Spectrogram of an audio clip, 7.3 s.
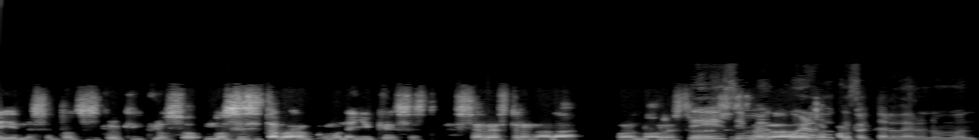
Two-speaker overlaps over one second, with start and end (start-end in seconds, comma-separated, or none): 5.2-6.5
